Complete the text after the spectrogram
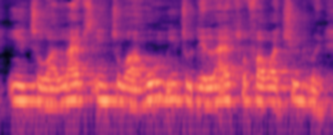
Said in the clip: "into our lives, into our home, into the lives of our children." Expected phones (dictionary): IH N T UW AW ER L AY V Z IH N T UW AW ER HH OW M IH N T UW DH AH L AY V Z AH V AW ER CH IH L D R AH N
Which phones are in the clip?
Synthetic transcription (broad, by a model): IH N T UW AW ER L AY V S IH N T UW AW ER HH OW M IH N T UW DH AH L AY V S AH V AW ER CH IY L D R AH N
